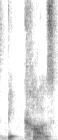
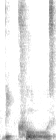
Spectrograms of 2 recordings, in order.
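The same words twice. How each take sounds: First: The second vowel is a quick, short 'o'. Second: The second vowel is a long 'or' sound. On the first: The speaker calls it right. "with a quick and short oh" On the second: The speaker calls it wrong. "it's not pronounced as because, ... which has a long or"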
